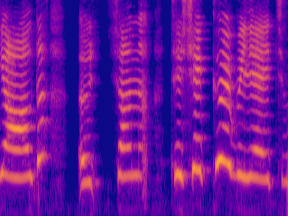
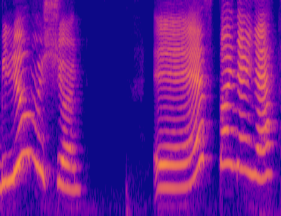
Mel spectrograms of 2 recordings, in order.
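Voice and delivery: normal talking voice

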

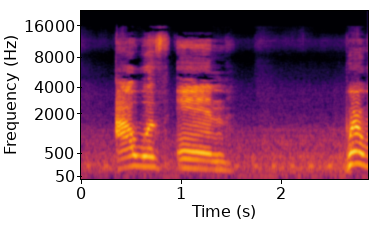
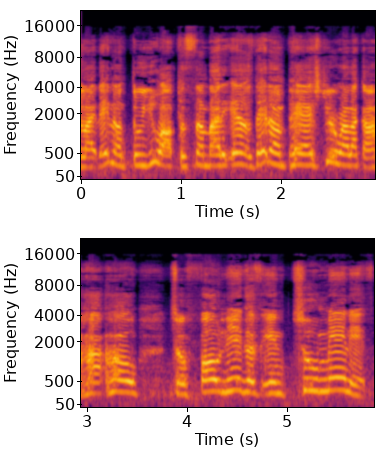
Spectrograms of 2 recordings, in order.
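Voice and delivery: usual speaking voice

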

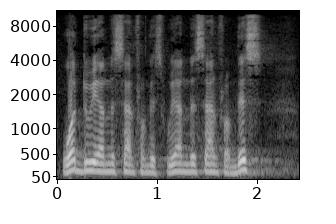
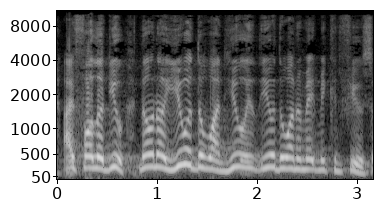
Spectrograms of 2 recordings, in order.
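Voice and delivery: amused, higher-pitched back-and-forth squabble; mock blaming; 5 semitones higher than usual. Two naughty boys blaming each other, mock squabble. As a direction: bicker in mock protest, half laughing. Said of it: "they're gonna blame each other".

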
